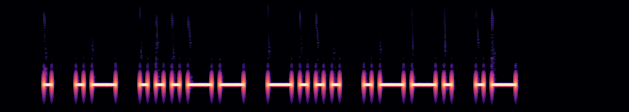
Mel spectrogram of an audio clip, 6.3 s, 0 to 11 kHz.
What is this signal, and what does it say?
Morse code, heard as a keyed tone, about 16 wpm, 700 Hz. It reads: EA3BPA
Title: DXCC-100 Call Signs - 6 Characters - Repeated 2x - 15wpm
